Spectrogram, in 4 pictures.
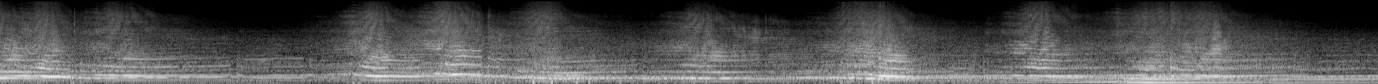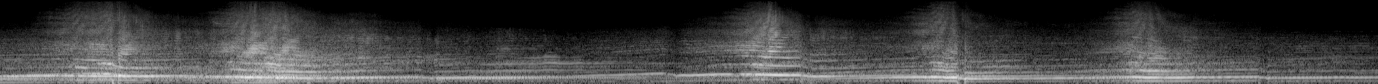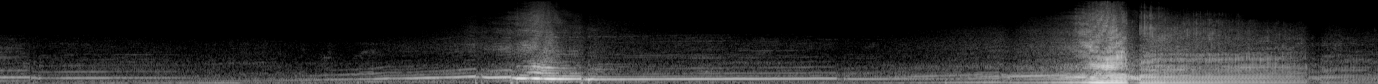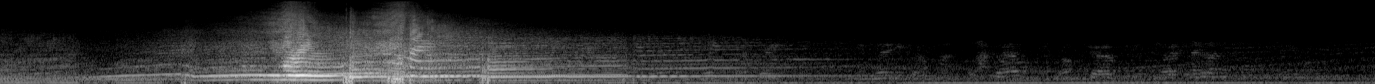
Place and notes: Scarborough, UK - motorcycle road racing 2012 ...
750cc+ qualifying plus some commentary ... Ian Watson Spring Cup ... Olivers Mount ... Scarborough ... open lavalier mics either side of a furry table tennis bat used as a baffle ... grey breezy day ...
15 April 2012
